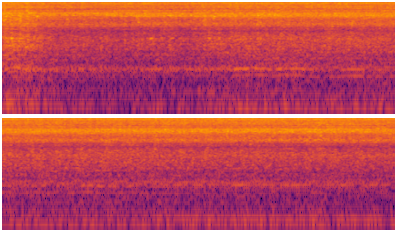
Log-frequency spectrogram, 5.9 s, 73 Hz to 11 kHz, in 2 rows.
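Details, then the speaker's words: 1972 Chevy C10 402 big-block V8, unrun nearly 30 years after 1997 flood, with rebuilt carburetor: settles into a steady, even idle with a deep smooth rumble, no misses or knocks; normal idle. "right? It's alive. I'm happy."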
